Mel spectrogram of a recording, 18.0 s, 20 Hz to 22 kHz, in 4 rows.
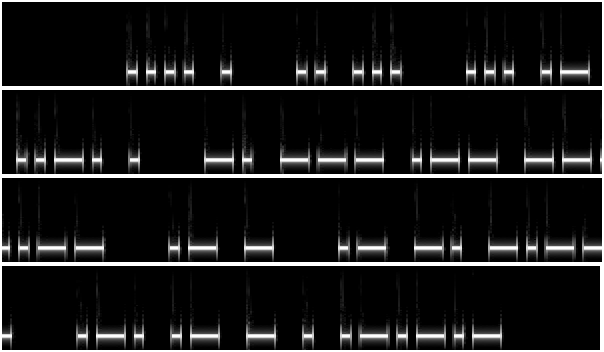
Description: Morse code, heard as a keyed tone, about 17 wpm, 700 Hz. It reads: HE IS SAFE NOW, AT ANY RATE.
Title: Sentences from Top 1000 Words - Review Part 4 - 17wpm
